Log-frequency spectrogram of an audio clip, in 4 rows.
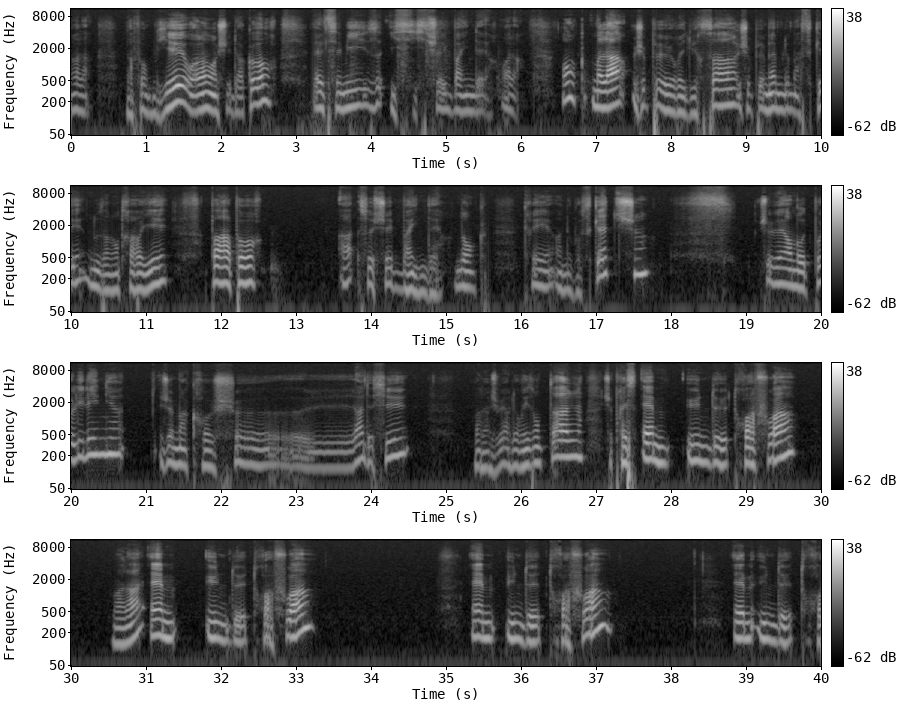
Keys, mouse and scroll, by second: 1.7 click, 2.7-6.5 scroll down 2, 6.8-8.0 scroll up 2, 8.0 click, 9.0-12.5 drag, 9.5 space, 16.0 click, 20.3 click, 23.7 click, 26.3 click, 30.5 click, 30.5 typing, 31.8 typing, 34.5-35.2 typing, 34.7-40.0 drag, 38.0-38.7 typing.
